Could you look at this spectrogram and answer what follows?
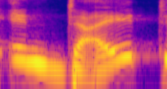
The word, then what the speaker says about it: indict: So many pronunciations I've learned from SVU, like indict. Did you know that bitch has a C in the middle of the fucking word? – It is tricky.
